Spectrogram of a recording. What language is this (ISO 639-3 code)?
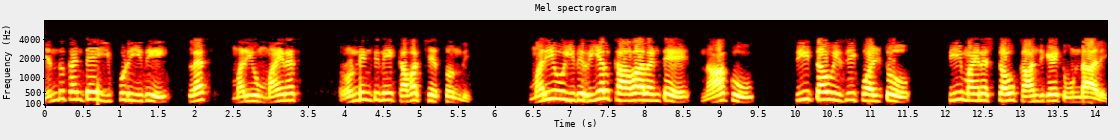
tel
